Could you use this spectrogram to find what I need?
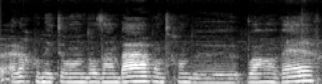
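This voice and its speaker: A woman's fairly low voice with audible room echo. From Burgundy, France. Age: 30s. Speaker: sophrologist sharing testimony. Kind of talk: testimony interview. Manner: hesitant, many fillers.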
